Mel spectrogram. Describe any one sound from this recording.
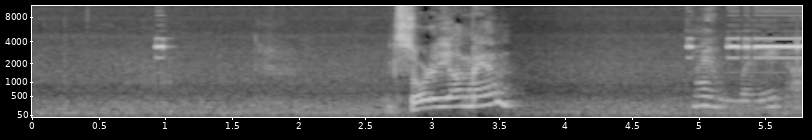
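A handheld device beeps briefly.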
